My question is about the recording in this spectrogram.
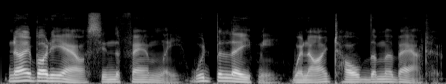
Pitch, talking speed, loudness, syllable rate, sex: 115 Hz, 190 wpm, -18 LUFS, 5.3 syllables/s, female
